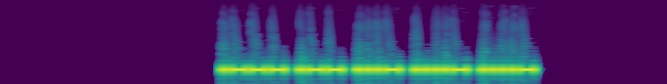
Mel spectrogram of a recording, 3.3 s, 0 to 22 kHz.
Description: Morse code, heard as a keyed tone, about 52 wpm, 700 Hz. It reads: JWV44
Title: Five Challenging Letter-Number Combinations 50wpm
